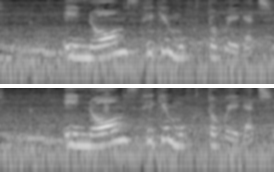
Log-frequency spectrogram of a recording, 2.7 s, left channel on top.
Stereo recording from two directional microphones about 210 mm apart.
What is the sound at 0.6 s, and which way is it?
Speech, 15° right (ahead or behind).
